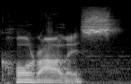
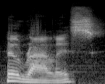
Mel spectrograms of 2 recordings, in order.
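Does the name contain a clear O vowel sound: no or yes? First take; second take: yes; no. First: The name is said with a clear O vowel. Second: The name is said without a clear O vowel. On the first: The speaker calls it right. "There's an O in there" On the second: The speaker calls it wrong. "not Corralis"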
